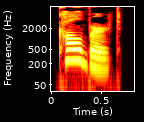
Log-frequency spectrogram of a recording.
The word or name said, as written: culbart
